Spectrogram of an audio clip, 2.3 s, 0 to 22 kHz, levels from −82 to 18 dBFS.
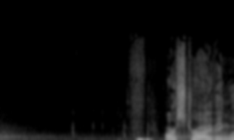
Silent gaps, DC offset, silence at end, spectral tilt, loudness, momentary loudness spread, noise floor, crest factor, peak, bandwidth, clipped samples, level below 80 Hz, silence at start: none; under 0.1%; 0 s; -4.5 dB/octave; -27 LUFS; 10 LU; -64 dBFS; 20 dB; -10 dBFS; 16.5 kHz; under 0.1%; -40 dBFS; 0.05 s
